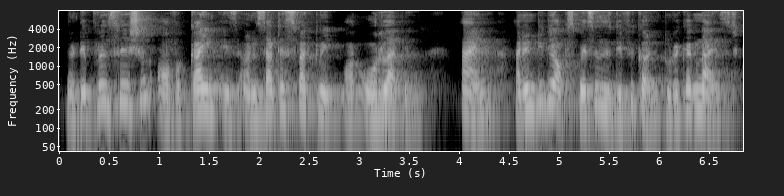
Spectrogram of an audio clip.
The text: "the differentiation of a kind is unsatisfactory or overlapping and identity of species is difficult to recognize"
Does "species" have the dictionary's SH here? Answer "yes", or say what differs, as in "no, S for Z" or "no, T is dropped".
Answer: no, S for SH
